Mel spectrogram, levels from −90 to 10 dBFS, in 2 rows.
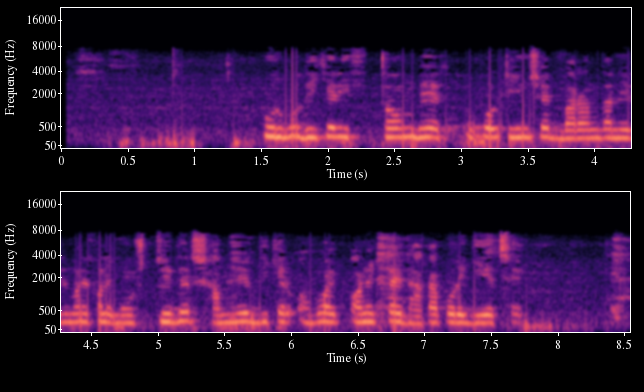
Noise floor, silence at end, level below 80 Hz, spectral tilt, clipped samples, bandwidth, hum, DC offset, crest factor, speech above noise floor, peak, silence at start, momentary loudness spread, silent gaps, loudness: -43 dBFS; 0 s; -46 dBFS; -5.5 dB/octave; under 0.1%; 8 kHz; none; under 0.1%; 18 dB; 24 dB; -2 dBFS; 0.15 s; 19 LU; none; -19 LUFS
